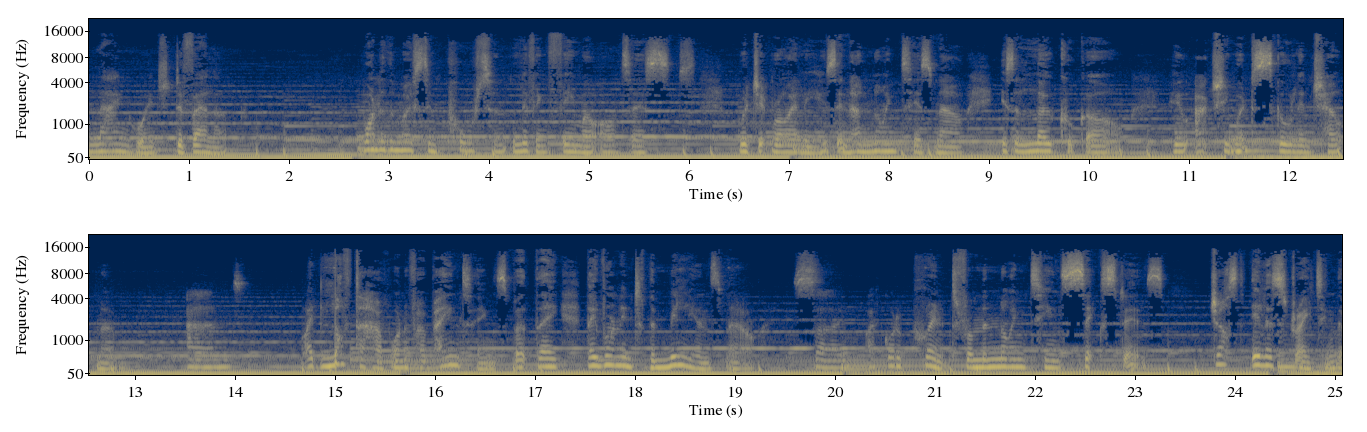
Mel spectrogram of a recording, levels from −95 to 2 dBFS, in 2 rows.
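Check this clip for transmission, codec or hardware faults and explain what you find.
One fault stands out: a burst of damaged data in a compressed stream at 15.00 s. Corrupted bytes made the decoder misread a frame and resynchronise at the next header, producing a brief glitch. The waveform shows a discontinuity there.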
